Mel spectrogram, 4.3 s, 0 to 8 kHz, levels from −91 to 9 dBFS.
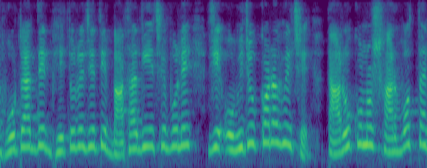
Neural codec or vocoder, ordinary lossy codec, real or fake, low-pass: codec, 16 kHz, 4.8 kbps, FACodec; none; fake; none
